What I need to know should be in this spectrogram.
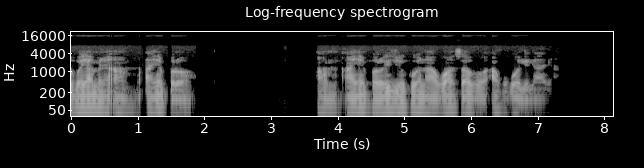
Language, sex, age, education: Igbo, male, 15-29, tertiary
